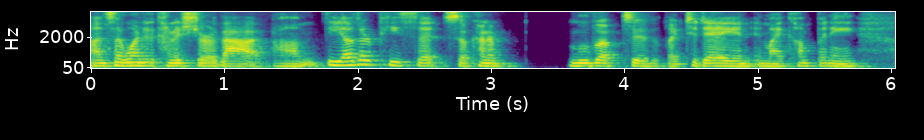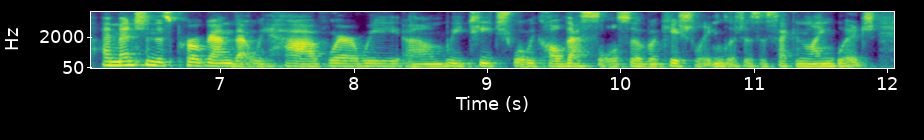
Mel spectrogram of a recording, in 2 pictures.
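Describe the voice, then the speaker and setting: A woman with a very deep, low voice and vocal fry speaks at a fairly quick pace with ordinary pitch variation, with audible room echo. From Africa (French-speaking). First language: French. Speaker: school board candidate. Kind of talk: candidate forum answer.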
